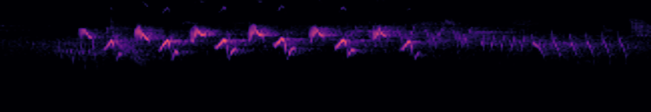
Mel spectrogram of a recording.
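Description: A songbird singing: a quick run of loud, falling notes, several a second, then a softer, faster trill from about halfway through.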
